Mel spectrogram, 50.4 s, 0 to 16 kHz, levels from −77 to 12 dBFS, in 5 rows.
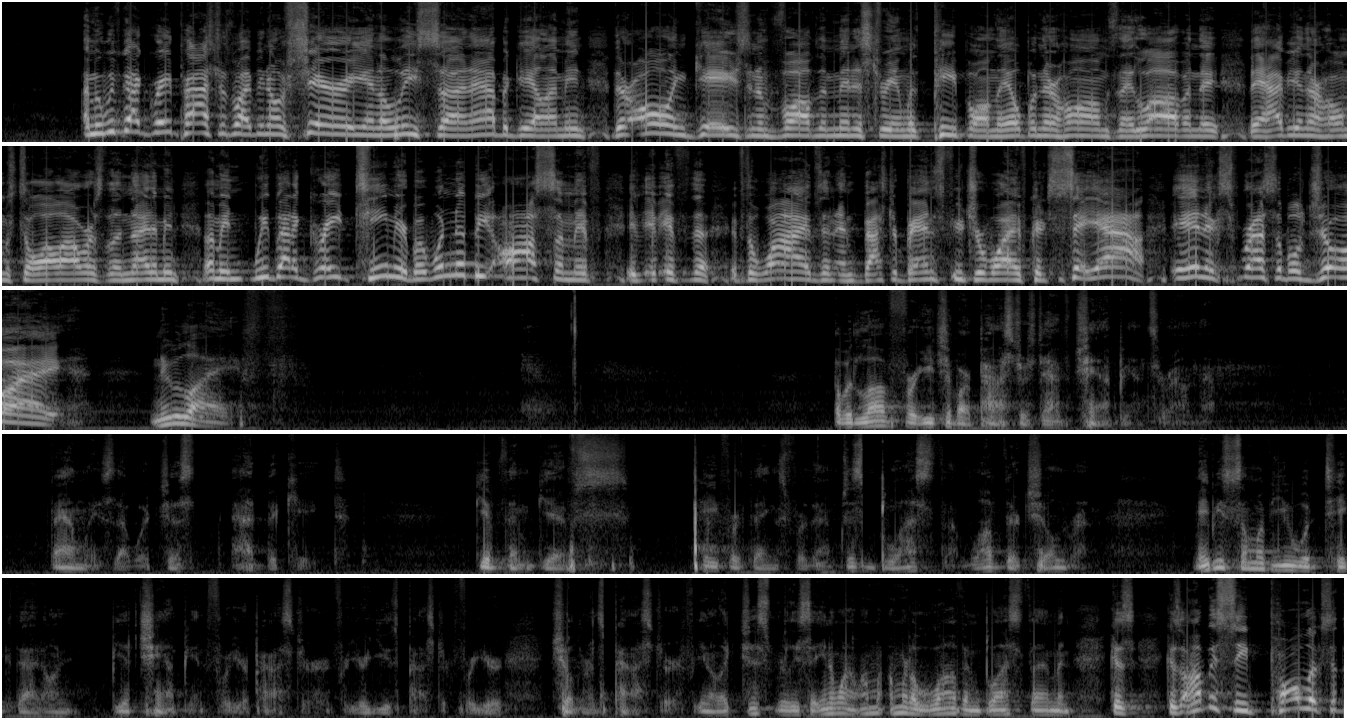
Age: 50-69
